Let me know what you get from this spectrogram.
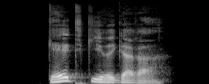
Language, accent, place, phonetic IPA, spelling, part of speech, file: German, Germany, Berlin, [ˈɡɛltˌɡiːʁɪɡəʁɐ], geldgierigerer, adjective, De-geldgierigerer.ogg
- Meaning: inflection of geldgierig: 1. strong/mixed nominative masculine singular comparative degree 2. strong genitive/dative feminine singular comparative degree 3. strong genitive plural comparative degree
